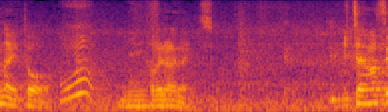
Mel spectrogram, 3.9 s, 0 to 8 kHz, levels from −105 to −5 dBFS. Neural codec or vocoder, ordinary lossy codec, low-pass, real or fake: none; none; none; real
